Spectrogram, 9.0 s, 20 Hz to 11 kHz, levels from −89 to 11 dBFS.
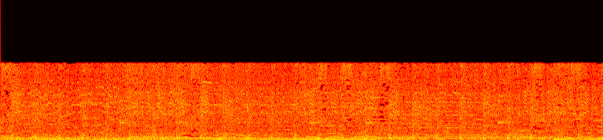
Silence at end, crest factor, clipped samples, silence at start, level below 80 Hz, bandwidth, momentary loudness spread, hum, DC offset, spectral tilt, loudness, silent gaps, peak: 0 s; 14 dB; under 0.1%; 0 s; -30 dBFS; 6.4 kHz; 2 LU; none; under 0.1%; -3.5 dB/octave; -18 LUFS; none; -6 dBFS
